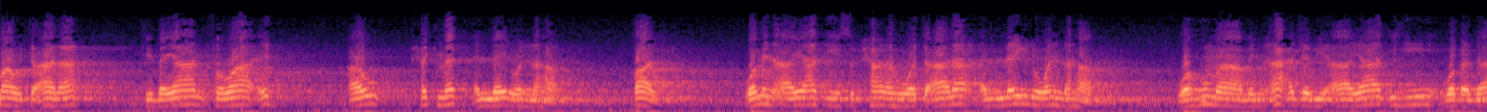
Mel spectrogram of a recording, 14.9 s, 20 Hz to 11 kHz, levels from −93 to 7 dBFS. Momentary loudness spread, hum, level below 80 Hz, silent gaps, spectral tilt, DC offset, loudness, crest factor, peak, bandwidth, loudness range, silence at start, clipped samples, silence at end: 17 LU; none; -50 dBFS; none; -8 dB/octave; 0.3%; -18 LUFS; 14 dB; -4 dBFS; 6.8 kHz; 2 LU; 0 s; under 0.1%; 0 s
